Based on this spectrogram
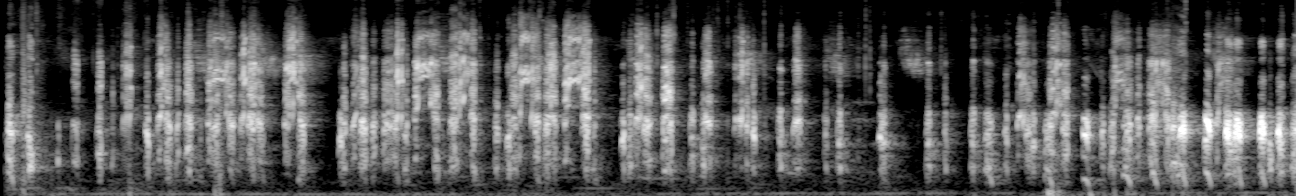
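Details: Chukar partridge, a newly acquired bird, giving rapid runs of clucking notes, mid-pitched with brief pauses between bursts, through about ten seconds, louder and denser toward the end.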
